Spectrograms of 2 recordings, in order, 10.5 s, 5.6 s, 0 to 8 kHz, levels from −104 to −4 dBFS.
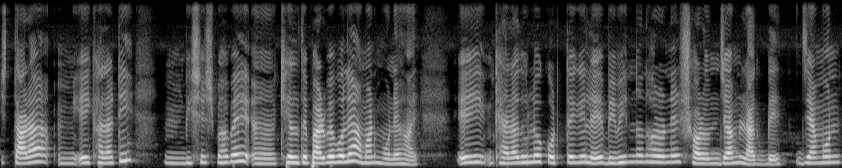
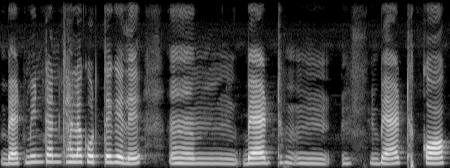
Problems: none marked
